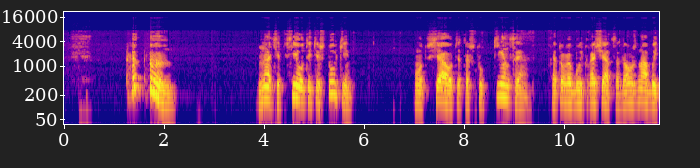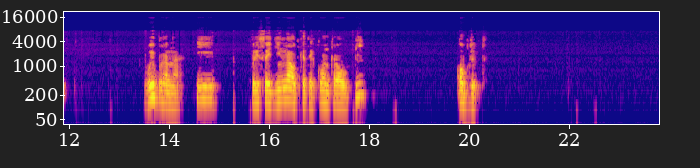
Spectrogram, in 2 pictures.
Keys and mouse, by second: 2.2-3.2 middle drag, 4.4 click, 5.8 shift+click, 6.8 shift+click, 9.5 middle drag, 10.4 shift+click, 11.3 shift+click, 12.3 shift+click, 13.0 shift+click, 14.0-14.9 middle drag, 15.8 shift+click, 17.8 ctrl+p, 21.2-22.2 middle drag, 22.8-23.8 middle drag.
